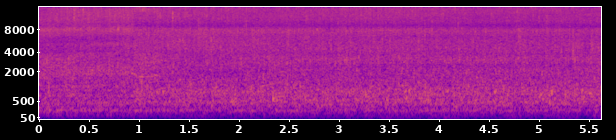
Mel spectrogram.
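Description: Steady rush of flowing water, a spring-fed stream running over rocks.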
